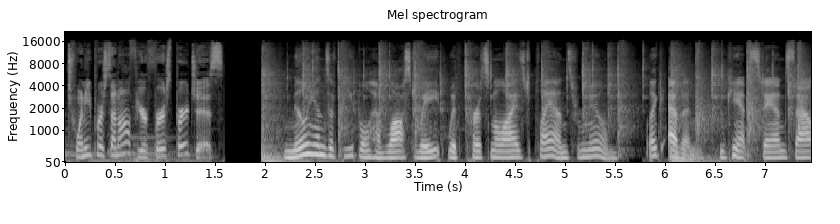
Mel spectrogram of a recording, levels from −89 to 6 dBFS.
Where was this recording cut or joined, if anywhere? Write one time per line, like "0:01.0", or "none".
0:01.6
